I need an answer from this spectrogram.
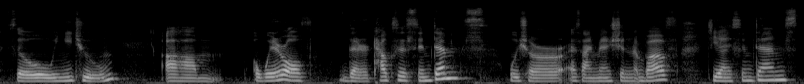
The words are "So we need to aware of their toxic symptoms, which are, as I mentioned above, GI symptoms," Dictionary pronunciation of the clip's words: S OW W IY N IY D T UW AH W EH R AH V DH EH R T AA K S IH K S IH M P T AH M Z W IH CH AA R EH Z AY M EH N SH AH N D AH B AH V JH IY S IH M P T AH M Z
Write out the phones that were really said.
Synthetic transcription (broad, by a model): S OW W IY N IY D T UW AH W EH R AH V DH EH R T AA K S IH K S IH M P T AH M S W IH CH AA R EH S AY M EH N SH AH N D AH B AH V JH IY S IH M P T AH M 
